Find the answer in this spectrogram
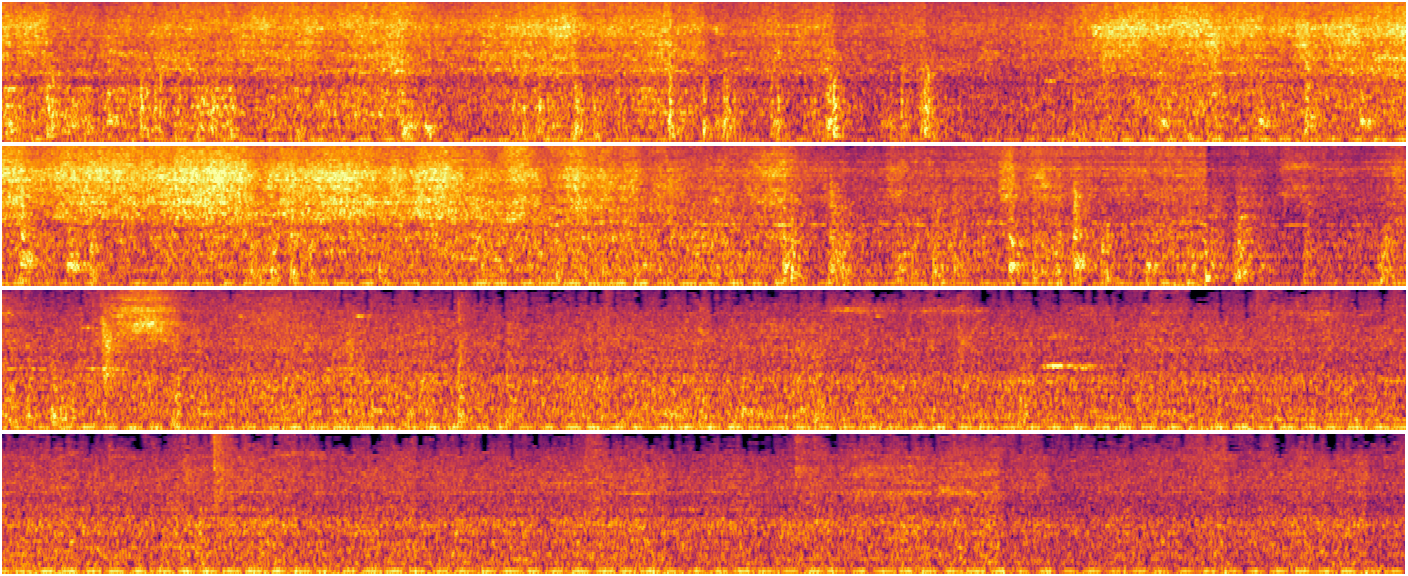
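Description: Electric commuter train running on the track, heard from inside the front cab: wheels clicking over rail joints over a steady low hum. The clicking is busiest in the first half and settles to steadier running noise after about halfway.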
